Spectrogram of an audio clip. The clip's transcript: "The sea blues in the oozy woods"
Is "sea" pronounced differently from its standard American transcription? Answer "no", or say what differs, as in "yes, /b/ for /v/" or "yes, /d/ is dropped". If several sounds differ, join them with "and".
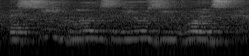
no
